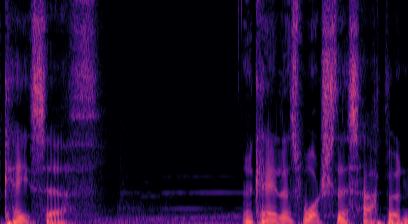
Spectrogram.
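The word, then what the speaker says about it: Cait Sith: there's no there's no there's no argument to be made there it's Kate Sith okay it's just Kate Sith okay let's watch this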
